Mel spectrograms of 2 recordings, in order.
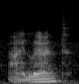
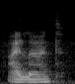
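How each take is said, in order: No difference in how they are said.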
